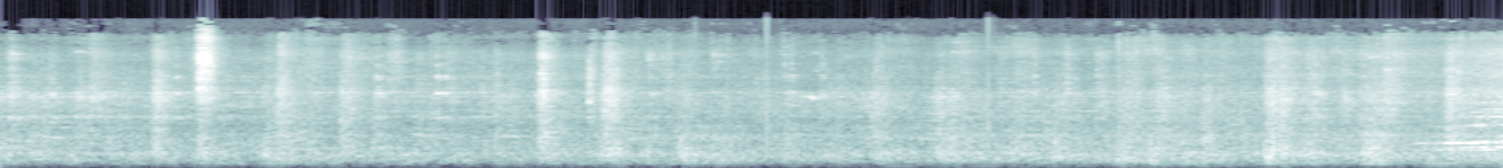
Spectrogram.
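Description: Train running along the track heard from inside a caboose: a steady rumble of wheels on rail with clickety-clack and sharp knocks from rail joints and the cars rattling every second or few.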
